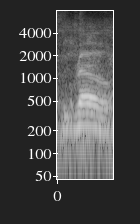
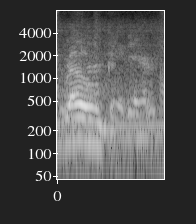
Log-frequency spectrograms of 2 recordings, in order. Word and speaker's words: Rogue: think it's mixing uh it's not Roe it's not Rouge it's Rogue I mix the two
